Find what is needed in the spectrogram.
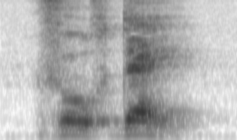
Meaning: tutorship
- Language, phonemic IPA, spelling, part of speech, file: Dutch, /voːɣˈdɛi̯/, voogdij, noun, Nl-voogdij.ogg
